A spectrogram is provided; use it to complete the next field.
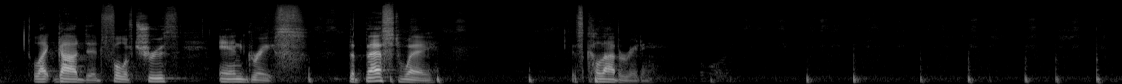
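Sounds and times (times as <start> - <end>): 
speech: 0.4 - 4.5, 5.7 - 6.6
marker writing on a board: 2.7 - 4.7, 5.3 - 5.9, 7.2 - 11.2.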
